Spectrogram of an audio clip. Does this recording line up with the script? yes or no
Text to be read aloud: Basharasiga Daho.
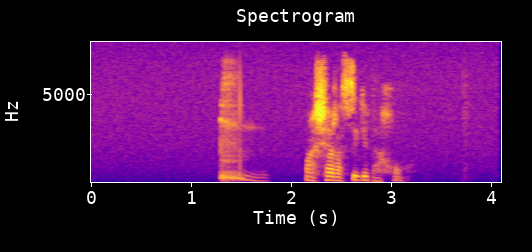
yes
